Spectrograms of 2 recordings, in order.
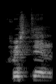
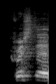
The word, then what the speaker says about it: Krista: And I have Miss Kristen. Hello. You got my name wrong again. You always get your name wrong. Krista it is.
